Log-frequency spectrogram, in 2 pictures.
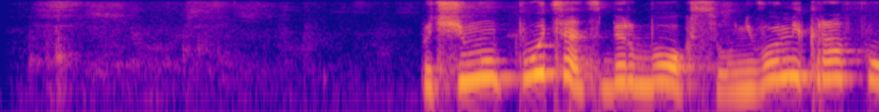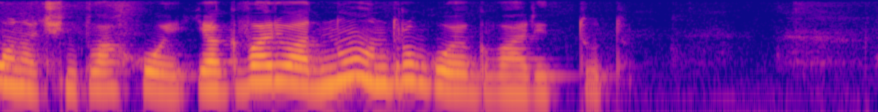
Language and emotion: Russian, angry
